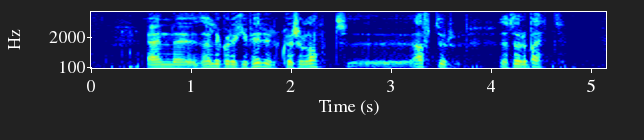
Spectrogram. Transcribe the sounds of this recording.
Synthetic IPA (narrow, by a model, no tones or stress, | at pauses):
ɛnθaðlɪːkʏɾɛhcɪfɪɾɪɾ̥kʰvɛɾ̥sɔlawn̥t̪ | aft̪ʏɾθɛht̪avɔɾʏpajht̪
